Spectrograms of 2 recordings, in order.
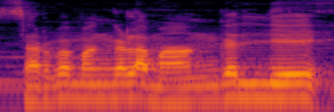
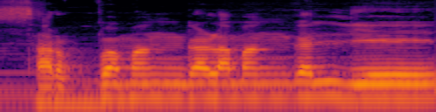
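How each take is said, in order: First: The second word begins with a long vowel. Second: The second word begins with a short vowel. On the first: The speaker calls it wrong. "ഇവിടെ ഈ മന്ത്രം തെറ്റിച്ച് ചൊല്ലാറുണ്ട്" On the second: The speaker calls it right. "ഒന്നുകൂടി ഞാൻ ചൊല്ലാം"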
